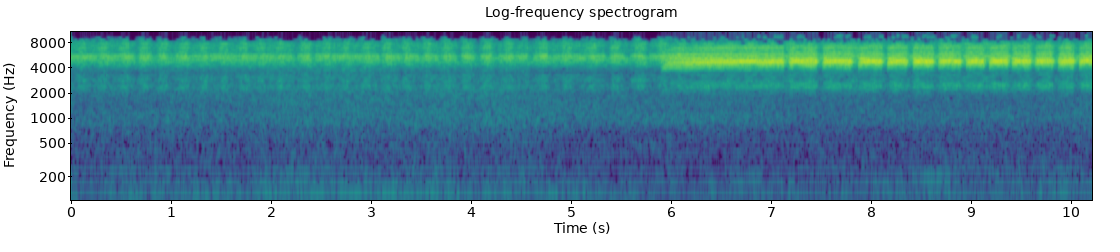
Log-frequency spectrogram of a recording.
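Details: Cicada chorus in an Italian park, the high pulsing buzz swelling louder and brighter about six seconds in as another insect joins, over a constant low wind and car rumble.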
